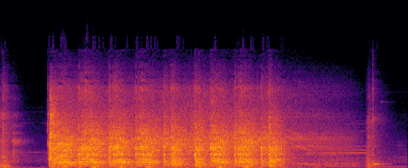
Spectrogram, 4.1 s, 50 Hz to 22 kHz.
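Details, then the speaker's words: Toyota FJ Cruiser 4.0 V6 1GR-FE first start after timing chain replacement for code P0016, fuel pump relay removed to prime oil pressure: starter drags slowly, about two labored turns a second, no firing; weak battery needs charging. "now the battery clearly sounds like it needs to be charged so let me charge it up for an hour and I'll come right back"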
